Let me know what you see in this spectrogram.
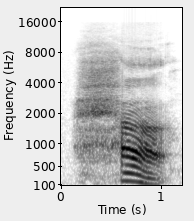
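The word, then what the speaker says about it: ح: Ha. Remember, we pronounce from the truth, okay? Ha, ha, ha. Make sure the air comes from your truth.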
